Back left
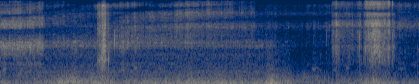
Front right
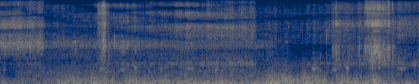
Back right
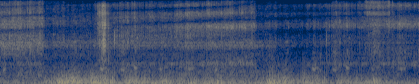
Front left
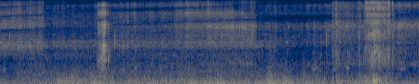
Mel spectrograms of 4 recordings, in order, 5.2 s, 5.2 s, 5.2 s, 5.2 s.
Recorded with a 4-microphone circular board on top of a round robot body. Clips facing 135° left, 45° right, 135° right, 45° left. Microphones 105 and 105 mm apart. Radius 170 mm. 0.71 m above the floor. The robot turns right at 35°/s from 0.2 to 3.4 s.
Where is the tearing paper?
20° left.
